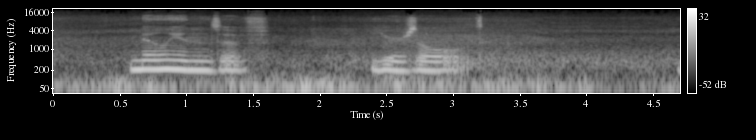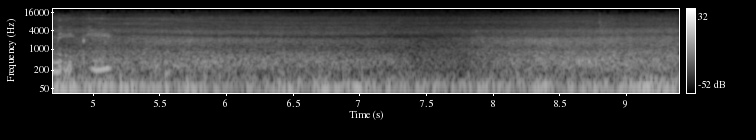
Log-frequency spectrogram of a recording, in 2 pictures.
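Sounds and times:
low wind rumble against the microphone: 0.0s - 9.3s
sea waves washing onto a pebble beach on a windy day: 0.0s - 9.3s
speech: 0.6s - 1.8s, 2.4s - 3.3s, 4.7s - 5.4s.

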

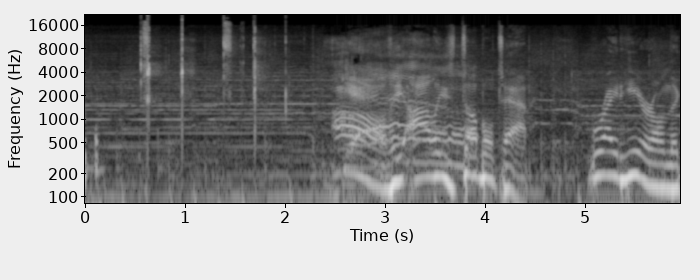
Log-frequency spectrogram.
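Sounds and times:
beer cans cracked open: 0.5s - 2.2s
speech: 2.5s - 5.9s.

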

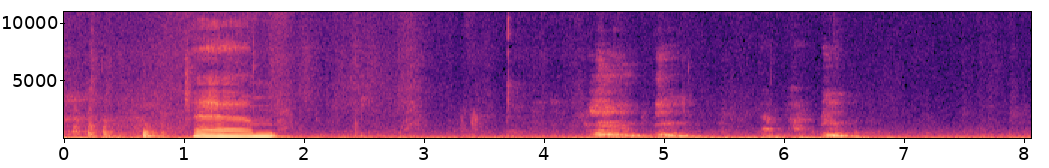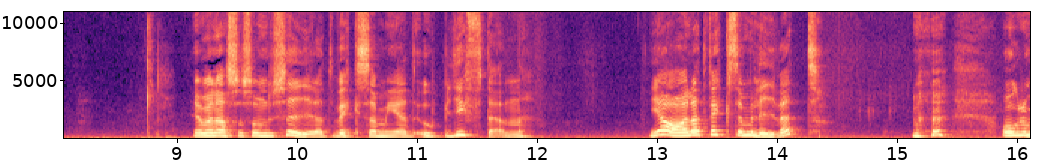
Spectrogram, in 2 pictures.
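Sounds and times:
speech: 1.1s - 1.9s, 9.2s - 12.0s, 13.0s - 14.4s, 15.1s - 16.0s
person coughing: 4.4s - 5.3s, 6.3s - 6.7s
person clearing throat: 4.4s - 5.4s, 6.3s - 6.7s.

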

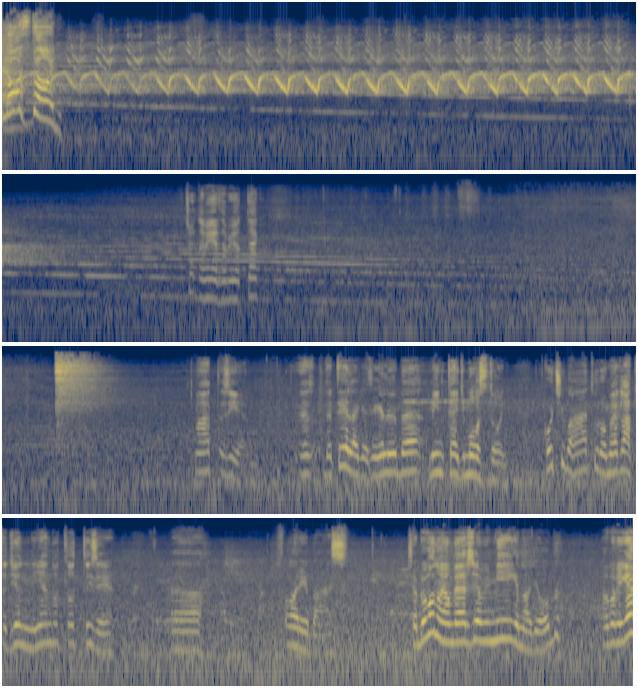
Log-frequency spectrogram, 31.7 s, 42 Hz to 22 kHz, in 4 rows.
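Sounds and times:
fire truck siren yelping: 0.0s - 17.8s
speech: 0.4s - 0.9s, 10.8s - 11.5s, 18.3s - 25.3s, 25.9s - 26.4s, 27.2s - 28.2s, 28.9s - 31.6s
fire truck air-brake hiss: 16.5s - 17.4s.

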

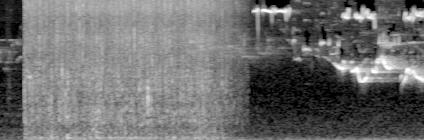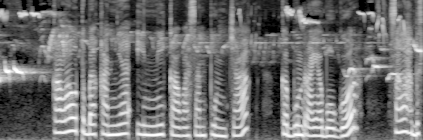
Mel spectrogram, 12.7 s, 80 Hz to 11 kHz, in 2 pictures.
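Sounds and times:
birds chirping in the DPR RI urban forest in central Jakarta: 0.0s - 12.7s
rush of splashing water: 0.4s - 3.7s
speech: 7.2s - 12.7s.

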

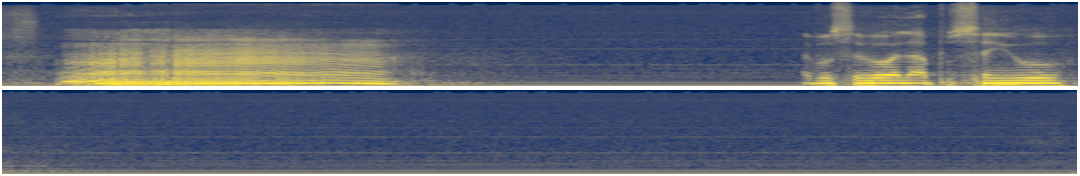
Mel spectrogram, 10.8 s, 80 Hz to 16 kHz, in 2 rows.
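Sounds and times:
person imitating wolves growling with a rough throaty rumble: 0.3s - 2.2s
speech: 4.1s - 5.4s.

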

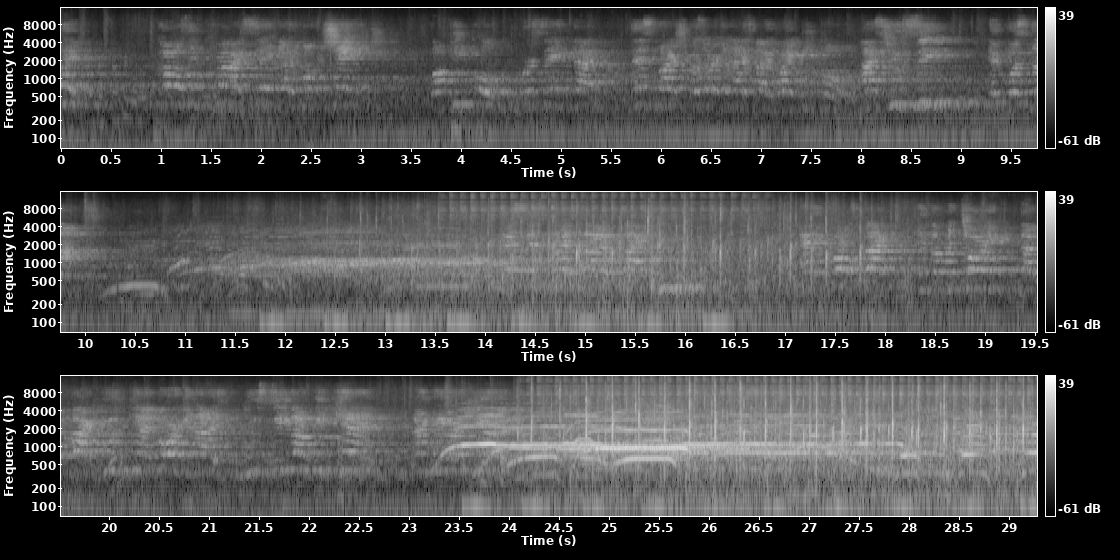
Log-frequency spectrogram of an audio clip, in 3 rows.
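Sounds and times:
overlapping crowd voices at a street protest march: 10.1s - 29.2s.

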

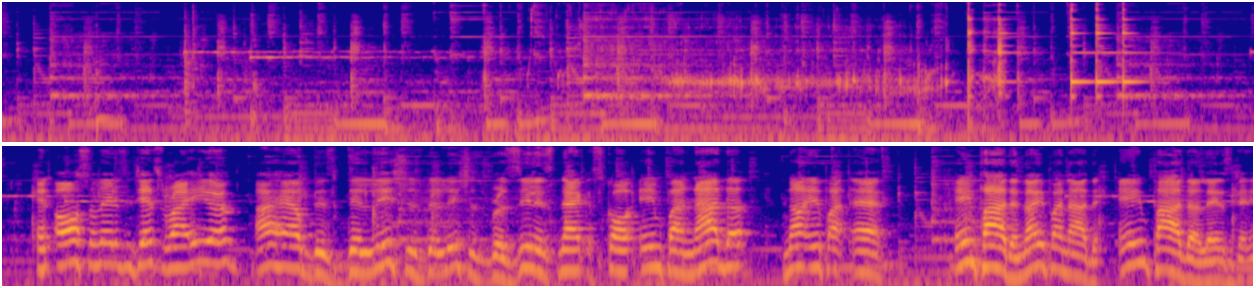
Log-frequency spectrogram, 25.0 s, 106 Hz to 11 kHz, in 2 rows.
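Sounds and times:
soft music: 0.0s - 25.0s
red wine pouring into a glass: 5.0s - 10.3s
bright glass clinks: 9.6s - 11.8s
speech: 12.9s - 21.4s, 22.0s - 25.0s.

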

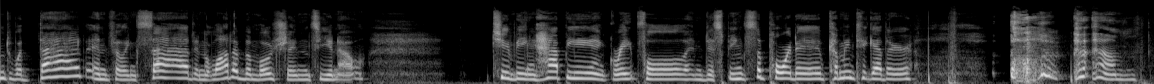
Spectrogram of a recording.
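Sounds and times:
speech: 0.0s - 4.2s, 4.9s - 11.5s
person clearing throat: 10.1s - 11.4s
person coughing: 10.1s - 11.4s.

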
